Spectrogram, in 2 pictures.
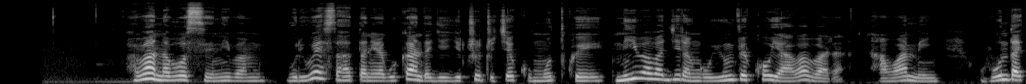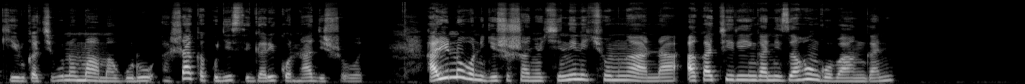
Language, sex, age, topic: Kinyarwanda, female, 18-24, education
